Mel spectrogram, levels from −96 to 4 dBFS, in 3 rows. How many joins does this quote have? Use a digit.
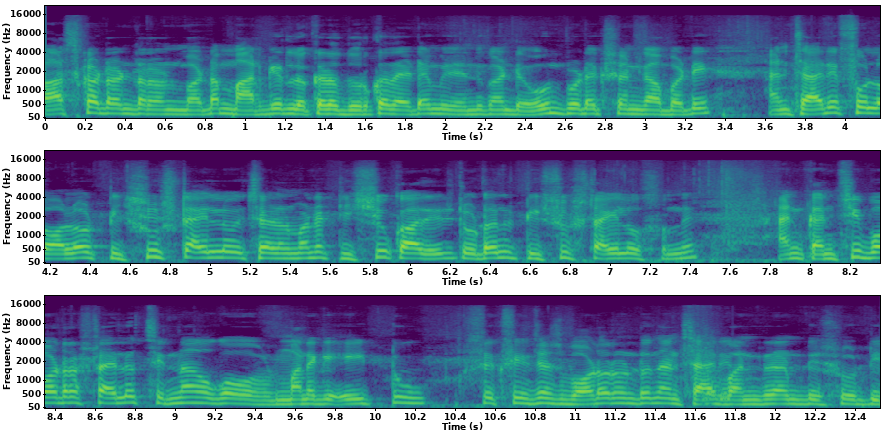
1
